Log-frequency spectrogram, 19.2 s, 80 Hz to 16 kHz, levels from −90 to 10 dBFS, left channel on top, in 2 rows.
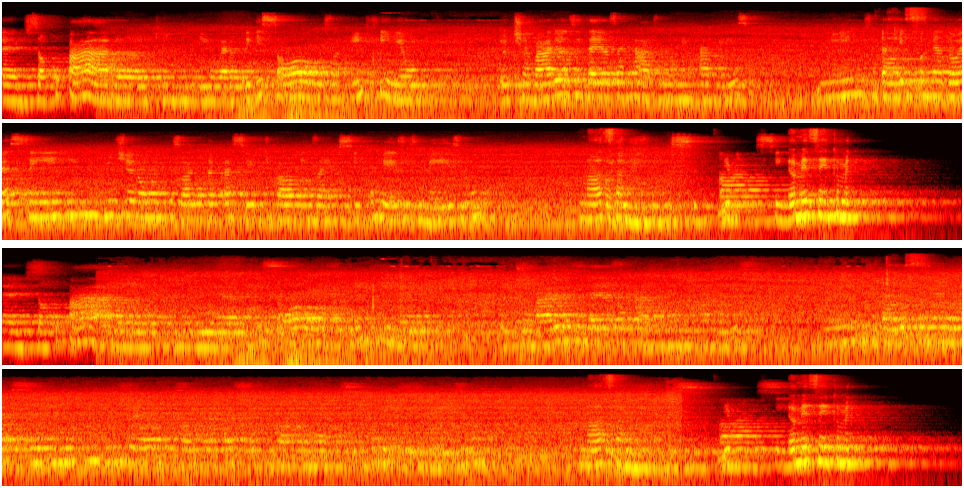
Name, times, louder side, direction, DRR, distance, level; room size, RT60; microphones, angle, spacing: voice 1, 0.0-4.3 5.0-7.4 8.1-14.5 15.6-17.6, left 3 dB, 65° left, 4 dB, 0.6 m, -24 dB
sound 1, 0.9-16.4, right 2 dB, 90° right, 0.7 m, -29 dB
voice 2, 8.7-9.0 15.4-16.2 16.8-17.0 17.5-18.1, left 2 dB, 10° left, 6 dB, 0.4 m, -21 dB
10.5 x 4.2 x 7.1 m, 2.5 s
head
